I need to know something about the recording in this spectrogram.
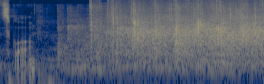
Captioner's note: applause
